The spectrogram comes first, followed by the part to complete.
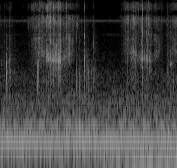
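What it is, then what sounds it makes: Crisp fried flour cookie. A cooled jaggery kadakani, a deep-fried cookie made from wheat flour and gram flour, is broken by hand. It gives a series of sharp, dry, crackling crunches with bright highs over a steady low hum. The sound confirms it is crisp and fully fried.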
